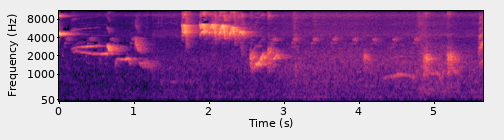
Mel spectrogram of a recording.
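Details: Forest white-rumped shama from Indonesia singing to woo a female: varied clear whistles and rich warbled phrases, rising and falling, some high and sharp, over a faint hiss.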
